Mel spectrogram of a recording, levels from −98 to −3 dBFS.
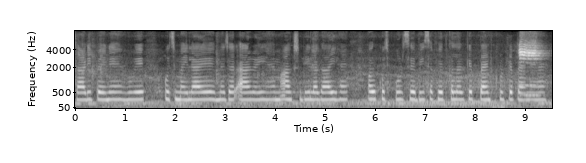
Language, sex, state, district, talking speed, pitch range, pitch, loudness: Hindi, male, Bihar, Kaimur, 150 wpm, 250-255 Hz, 255 Hz, -20 LUFS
